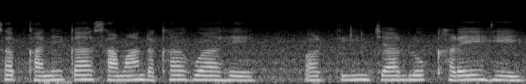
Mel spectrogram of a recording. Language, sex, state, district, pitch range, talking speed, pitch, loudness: Hindi, female, Odisha, Sambalpur, 200-215 Hz, 150 wpm, 205 Hz, -17 LUFS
